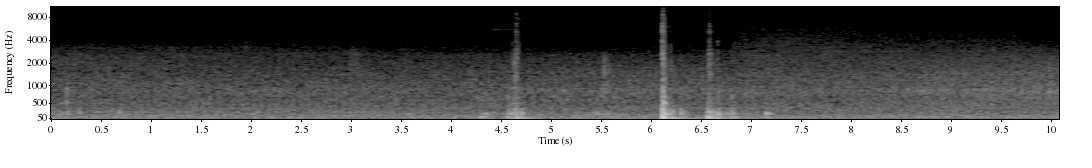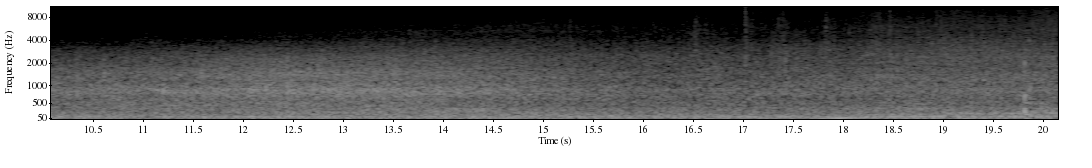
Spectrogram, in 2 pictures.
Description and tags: Car Approach
A car drives up and stops
car, drive, street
